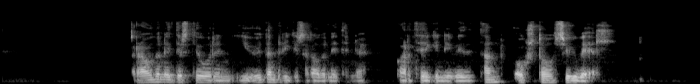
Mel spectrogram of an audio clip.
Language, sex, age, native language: Icelandic, male, 30-39, Icelandic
